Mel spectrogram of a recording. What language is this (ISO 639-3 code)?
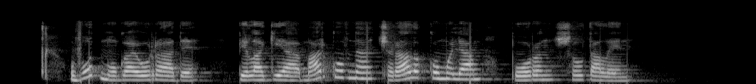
chm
